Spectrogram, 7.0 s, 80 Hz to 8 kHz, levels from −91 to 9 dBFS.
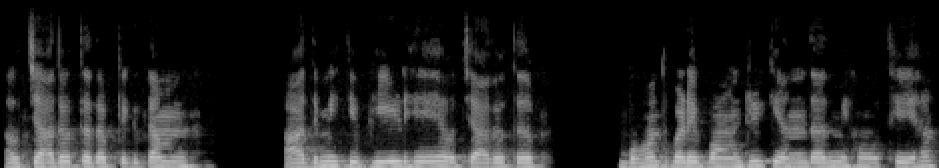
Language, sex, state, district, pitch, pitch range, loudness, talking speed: Chhattisgarhi, female, Chhattisgarh, Jashpur, 205 Hz, 200-210 Hz, -21 LUFS, 170 wpm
